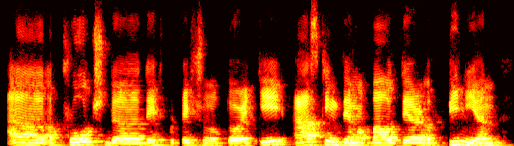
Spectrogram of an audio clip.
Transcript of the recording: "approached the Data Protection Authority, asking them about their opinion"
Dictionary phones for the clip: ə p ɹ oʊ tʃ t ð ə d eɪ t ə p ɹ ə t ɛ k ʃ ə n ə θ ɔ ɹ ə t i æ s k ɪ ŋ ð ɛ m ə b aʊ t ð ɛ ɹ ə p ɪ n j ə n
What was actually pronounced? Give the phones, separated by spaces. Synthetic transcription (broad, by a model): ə p ɹ oʊ tʃ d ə d eɪ t ə p ɹ ə t ɛ k ʃ ə n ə t ɔ ɹ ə t i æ s k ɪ ŋ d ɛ m ə b aʊ t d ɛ ɹ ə p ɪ n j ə n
